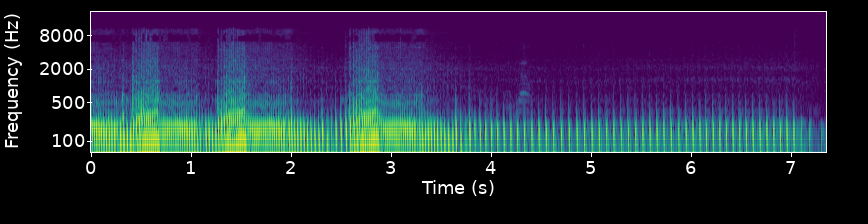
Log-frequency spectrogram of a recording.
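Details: After disassembly and adjustment, with the tank and fuel connector reinstalled, the engine runs quietly: a few throttle blips, then a steady, even idle thump with no tapping. Normal idle, noise gone.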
